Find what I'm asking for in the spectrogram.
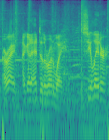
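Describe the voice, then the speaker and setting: A man's voice: mid-range voice, rapid-fire, lightly acted. An actor voicing a cocky, playful young male pilot who teases his childhood friend, in video game style. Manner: playful, teasing, boastful. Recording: background music under the voice. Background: music.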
